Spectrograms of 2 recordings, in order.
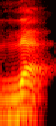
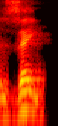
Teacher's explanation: kalau za itu digigit, kalau zai ini nggak perlu digigit, posisi lidahnya ke bawah.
